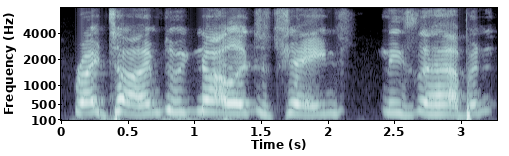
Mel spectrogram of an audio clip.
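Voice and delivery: mock weepy executive. Mocking quoted corporate statement.

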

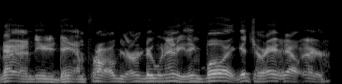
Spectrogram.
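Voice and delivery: mock Southern old-man impression; old man's Deep South accent. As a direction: play a cantankerous old Southerner ordering a boy around. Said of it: "Deep South racist old man".

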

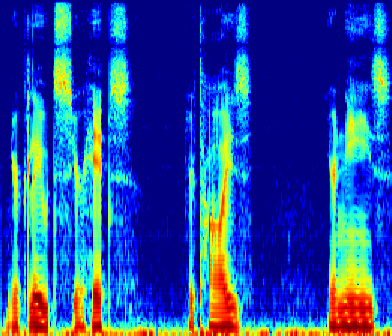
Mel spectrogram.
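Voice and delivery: calm body-scan guidance with long pauses; guided meditation. Acted.

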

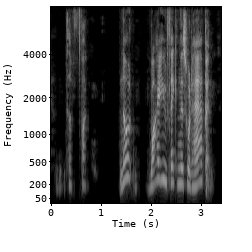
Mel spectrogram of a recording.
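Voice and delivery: high, disbelieving outburst; can't believe what you're hearing; incredulous. Real, not acted. Incredulous reaction to advice.

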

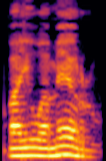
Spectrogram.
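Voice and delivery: Vayoameru with a small a sound after the o; aleph pronounced. Shown as a demonstration. Teacher demos his preferred reading with aleph. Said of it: "Vayoameru is how I would say it".

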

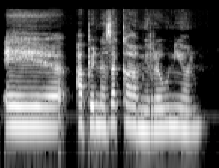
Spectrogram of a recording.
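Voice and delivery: usual speaking voice

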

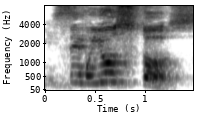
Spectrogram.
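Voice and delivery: "Simu justus" slowly, high and loud; Latin pronunciation demo. Shown as a demonstration. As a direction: model "Simu justus" for the class to repeat. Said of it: "Fala assim, ó". ("Simu justus" lento, agudo e alto, ensinando)

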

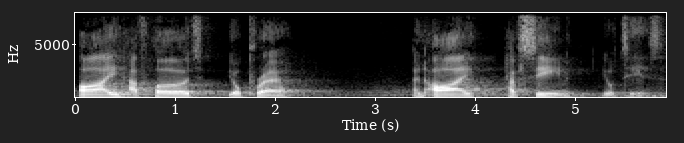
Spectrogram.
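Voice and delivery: tender scripture reading. Acted. Preacher reading God's promise to the weeping faithful, slow and tender. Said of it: "some of the most beautiful words of Scripture".

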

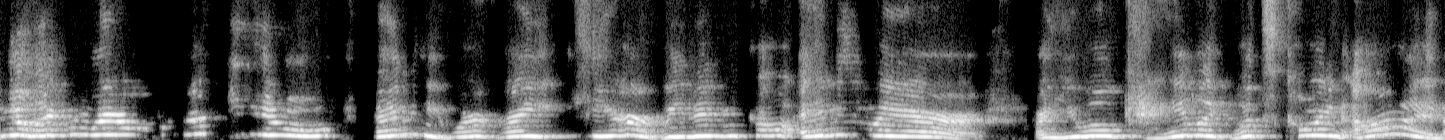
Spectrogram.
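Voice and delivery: high, loud and worried; panicked mother calling to her children; frantic high mom voice. Retold or imitated. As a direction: call through the door to scared kids. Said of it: "They're like".

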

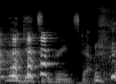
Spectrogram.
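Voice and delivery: mock cartoon squeak; squeaky high voice. Repeats line in silly voice.

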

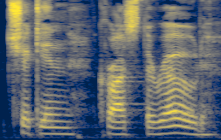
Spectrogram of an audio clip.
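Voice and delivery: drawn-out, deliberate delivery; slow punchline. Real, not acted. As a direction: stretch out each word.

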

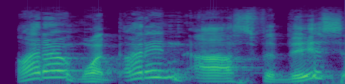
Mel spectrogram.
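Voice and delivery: high, whiny child's protest, imitated; upset four-year-old. Four-year-old daughter rejecting grandma's present, high and whiny. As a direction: pout it out like a cross little girl. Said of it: "straight away she goes".

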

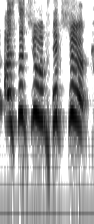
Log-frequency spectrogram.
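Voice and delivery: high-pitched, breathless blurting; frantic high confession; panicked confession. Retold or imitated. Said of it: "like, hyperventilating".

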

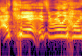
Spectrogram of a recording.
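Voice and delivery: exasperated whine, replayed; retold straining protest. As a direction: plead that it's too hard, acting it out. Retold struggle pulling the locked wheel.

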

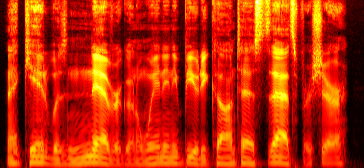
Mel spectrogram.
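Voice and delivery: usual speaking voice

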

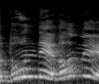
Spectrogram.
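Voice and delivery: high, startled repeated question; mock panic. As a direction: play the scared driver searching. Panicked reply to cop.

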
